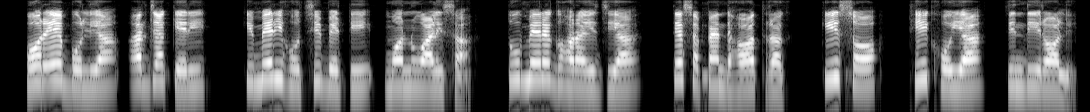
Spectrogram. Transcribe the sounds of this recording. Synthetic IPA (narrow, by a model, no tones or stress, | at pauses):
ɦoːɾeːboːlɪjaɐɾd͡ʒakeːɾi | kimeːɾiɦoːt͡ʃʰibeːʈimɔɾñuaːɭisa | t̪umeːɾɛɡʱɔɾaɪd͡ʒɪja | t̪eːsapɛ̃ːnd̪ɛɦaːt̪ʰɾɐkʰ | kisɔ | ʈʰiːkɦoːija | d͡zɪ̃nd̪iɾɔːliː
